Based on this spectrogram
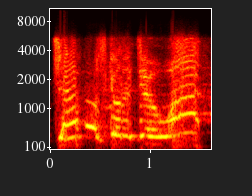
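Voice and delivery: rally the crowd; preacher firing up the room; incredulous shout. Real, not acted. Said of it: "do you hear all that reaction".

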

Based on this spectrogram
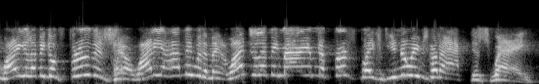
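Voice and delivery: high, fast-building exasperated plea to God; hurt complaining prayer. Acted. Wife begging God to change husband, acted exasperated complaint. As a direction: mimic an aggrieved wife praying. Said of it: "she's praying 'cause she's hurt".

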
